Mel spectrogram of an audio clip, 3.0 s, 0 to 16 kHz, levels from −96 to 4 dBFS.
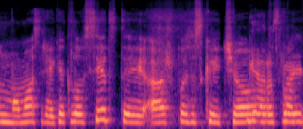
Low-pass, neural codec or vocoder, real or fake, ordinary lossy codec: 14.4 kHz; none; real; Opus, 32 kbps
